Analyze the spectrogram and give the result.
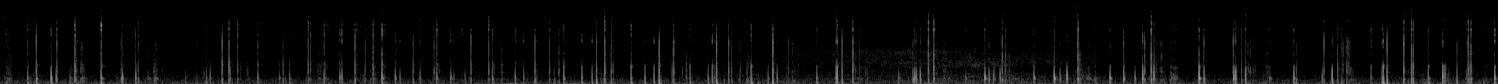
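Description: A light, solid wooden cooking spoon, held horizontally, is scratched with fingernails along its handle and bowl close to the microphone. The result is a dense run of short, dry scratching clicks with almost no ring, broad from low to bright, continuing steadily for the whole clip.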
